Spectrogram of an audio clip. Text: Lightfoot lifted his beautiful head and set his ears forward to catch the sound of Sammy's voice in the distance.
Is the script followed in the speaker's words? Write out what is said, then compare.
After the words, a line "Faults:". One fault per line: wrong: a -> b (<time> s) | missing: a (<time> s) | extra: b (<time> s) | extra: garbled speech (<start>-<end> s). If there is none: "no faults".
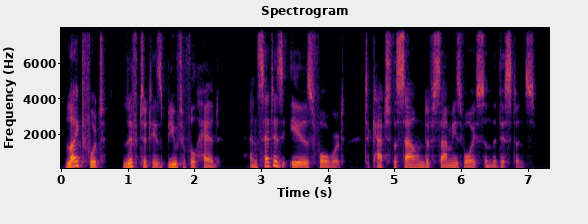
Lightfoot lifted his beautiful head and set his ears forward to catch the sound of Sammy's voice in the distance.
Faults:
no faults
